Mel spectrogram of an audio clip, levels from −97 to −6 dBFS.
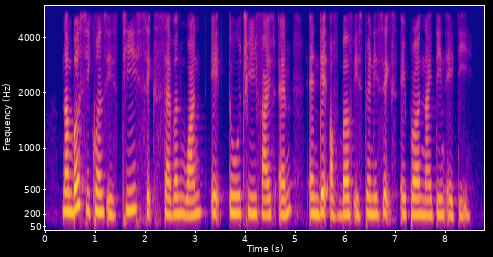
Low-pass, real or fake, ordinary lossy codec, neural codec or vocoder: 5.4 kHz; real; none; none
